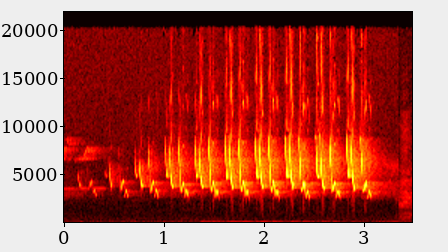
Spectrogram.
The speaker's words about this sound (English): its song both loud and insistent, but a nearby ovenbird can be shockingly difficult to pick out even as it belts out its song not far above eye level.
